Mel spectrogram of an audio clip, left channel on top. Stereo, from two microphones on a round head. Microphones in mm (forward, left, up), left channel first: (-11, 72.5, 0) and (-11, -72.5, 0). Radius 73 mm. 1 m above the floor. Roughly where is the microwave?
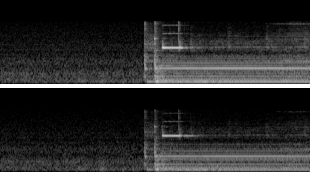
Left.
